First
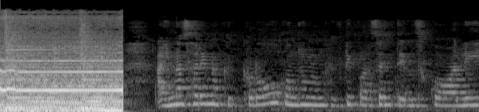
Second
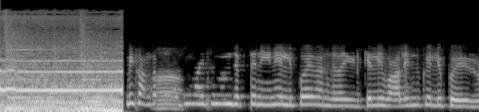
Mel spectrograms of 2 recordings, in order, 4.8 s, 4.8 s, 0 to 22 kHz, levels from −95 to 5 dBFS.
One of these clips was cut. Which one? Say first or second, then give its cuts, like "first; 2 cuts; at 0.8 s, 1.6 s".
second; 1 cut; at 1.3 s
